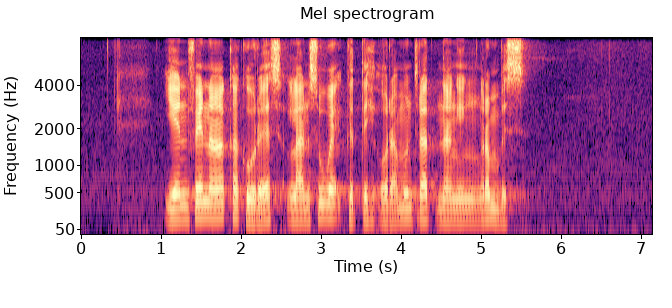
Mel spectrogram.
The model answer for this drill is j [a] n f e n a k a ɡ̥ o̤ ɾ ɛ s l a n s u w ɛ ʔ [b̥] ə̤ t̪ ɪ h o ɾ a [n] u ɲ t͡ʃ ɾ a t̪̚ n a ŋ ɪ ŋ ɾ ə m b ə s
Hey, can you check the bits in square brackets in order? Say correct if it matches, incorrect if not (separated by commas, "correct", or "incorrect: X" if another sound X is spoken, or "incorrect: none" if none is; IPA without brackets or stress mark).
incorrect: ɛ, incorrect: ɡ̥, incorrect: m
